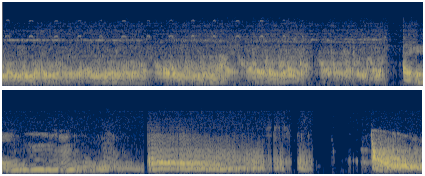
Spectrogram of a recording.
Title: Vampire GF stomach growling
